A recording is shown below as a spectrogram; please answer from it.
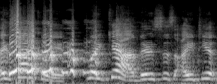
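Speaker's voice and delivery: laughing high and loud. Real, not acted. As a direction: burst out laughing. Laughing at the joke.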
